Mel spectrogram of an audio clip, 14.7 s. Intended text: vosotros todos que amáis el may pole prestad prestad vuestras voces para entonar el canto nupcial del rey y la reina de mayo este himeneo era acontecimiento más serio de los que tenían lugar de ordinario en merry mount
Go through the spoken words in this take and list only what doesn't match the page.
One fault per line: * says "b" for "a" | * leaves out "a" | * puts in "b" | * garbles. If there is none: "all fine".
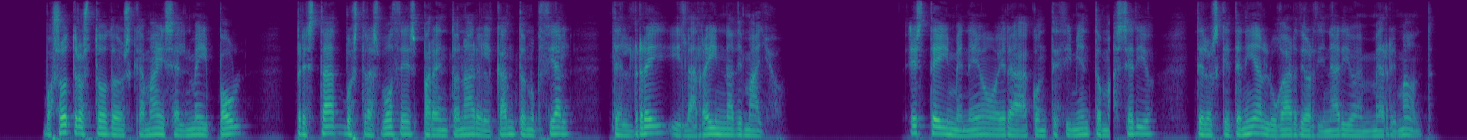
* leaves out "prestad"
